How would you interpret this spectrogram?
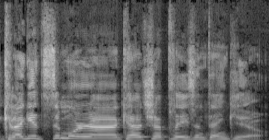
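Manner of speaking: high, prissy voice asking a waiter for ketchup; mock a snob ordering ketchup at a restaurant; snobby customer. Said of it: "a snobby person would say to a waiter".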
